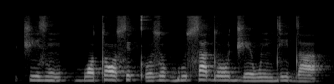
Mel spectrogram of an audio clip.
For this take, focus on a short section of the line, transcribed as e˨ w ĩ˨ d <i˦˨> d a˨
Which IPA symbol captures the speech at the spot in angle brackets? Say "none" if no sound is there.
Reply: i˦˨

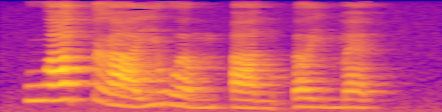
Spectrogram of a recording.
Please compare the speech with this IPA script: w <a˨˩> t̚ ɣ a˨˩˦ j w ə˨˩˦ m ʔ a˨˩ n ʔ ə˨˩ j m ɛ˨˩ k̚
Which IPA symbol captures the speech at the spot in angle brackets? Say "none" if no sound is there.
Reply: a˦˥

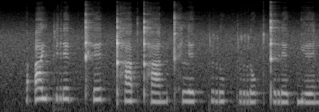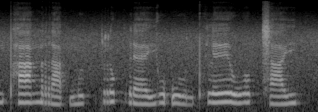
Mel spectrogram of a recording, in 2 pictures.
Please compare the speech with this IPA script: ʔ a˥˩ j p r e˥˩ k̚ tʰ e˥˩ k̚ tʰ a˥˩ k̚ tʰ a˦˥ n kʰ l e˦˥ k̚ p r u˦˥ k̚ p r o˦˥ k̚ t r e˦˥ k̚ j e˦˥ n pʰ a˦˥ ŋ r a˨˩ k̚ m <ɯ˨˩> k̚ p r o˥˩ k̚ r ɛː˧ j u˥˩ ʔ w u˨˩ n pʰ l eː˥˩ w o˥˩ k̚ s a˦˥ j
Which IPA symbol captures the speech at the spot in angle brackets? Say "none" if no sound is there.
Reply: ɯ˨˩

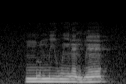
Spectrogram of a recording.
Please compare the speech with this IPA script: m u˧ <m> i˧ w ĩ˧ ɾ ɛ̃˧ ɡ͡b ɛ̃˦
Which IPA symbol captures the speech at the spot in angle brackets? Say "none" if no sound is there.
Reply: m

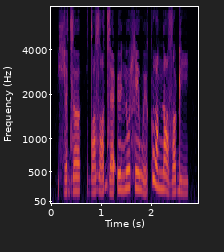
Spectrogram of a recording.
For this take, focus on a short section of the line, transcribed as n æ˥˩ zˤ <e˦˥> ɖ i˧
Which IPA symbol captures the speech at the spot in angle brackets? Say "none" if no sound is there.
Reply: e˦˥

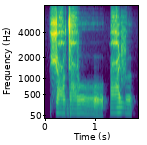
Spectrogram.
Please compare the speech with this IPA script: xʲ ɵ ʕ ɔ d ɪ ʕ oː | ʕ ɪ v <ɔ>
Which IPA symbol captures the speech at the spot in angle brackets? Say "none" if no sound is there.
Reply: ɵ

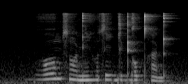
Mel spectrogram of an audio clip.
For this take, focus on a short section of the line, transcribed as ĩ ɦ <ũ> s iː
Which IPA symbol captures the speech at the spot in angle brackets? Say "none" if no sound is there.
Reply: ũ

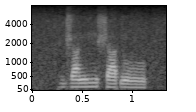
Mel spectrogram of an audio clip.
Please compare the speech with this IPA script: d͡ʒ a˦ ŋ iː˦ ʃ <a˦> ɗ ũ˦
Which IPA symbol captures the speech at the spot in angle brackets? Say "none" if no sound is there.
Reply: a˦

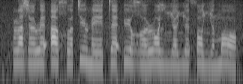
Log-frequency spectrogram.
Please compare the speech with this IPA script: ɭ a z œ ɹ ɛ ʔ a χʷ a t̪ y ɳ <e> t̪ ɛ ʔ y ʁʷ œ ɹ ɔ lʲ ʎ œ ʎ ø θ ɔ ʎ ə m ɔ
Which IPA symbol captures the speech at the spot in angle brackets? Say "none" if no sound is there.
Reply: e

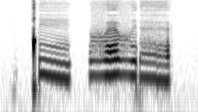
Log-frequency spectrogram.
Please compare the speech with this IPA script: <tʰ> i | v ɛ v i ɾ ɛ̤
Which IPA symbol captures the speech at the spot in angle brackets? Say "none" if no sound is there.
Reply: ǃ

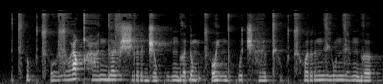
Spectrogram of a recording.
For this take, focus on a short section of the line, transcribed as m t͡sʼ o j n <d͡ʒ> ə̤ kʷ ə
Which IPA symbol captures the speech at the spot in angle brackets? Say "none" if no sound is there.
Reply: d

